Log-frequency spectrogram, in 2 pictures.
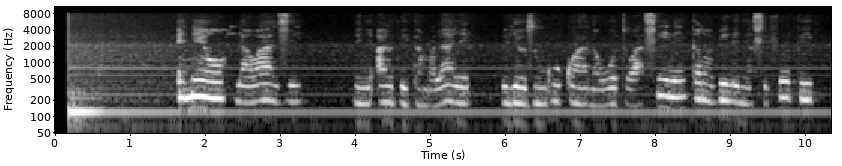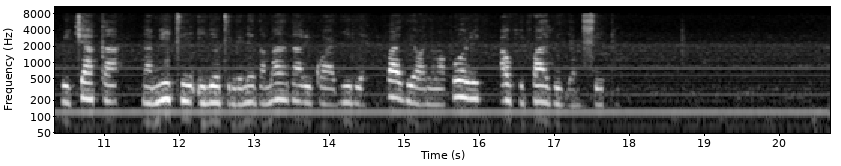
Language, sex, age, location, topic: Swahili, female, 25-35, Dar es Salaam, agriculture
